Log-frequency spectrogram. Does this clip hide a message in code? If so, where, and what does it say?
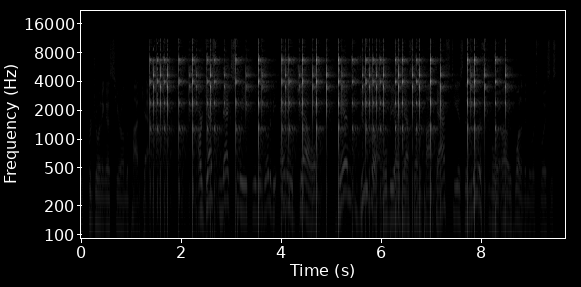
Yes: Morse code (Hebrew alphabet) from 1.3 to 8.5 s, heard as a telegraph sounder, hand-sent with a paddle, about 17 wpm, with speech in English. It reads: שנאתו עוברת את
